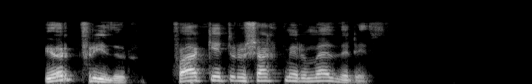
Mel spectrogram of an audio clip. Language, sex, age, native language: Icelandic, male, 40-49, Icelandic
